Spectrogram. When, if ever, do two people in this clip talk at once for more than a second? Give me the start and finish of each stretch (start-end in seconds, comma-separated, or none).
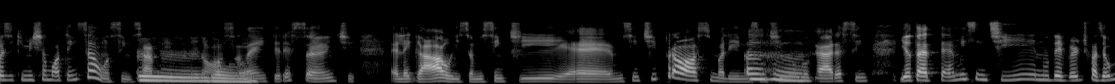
1.4-2.6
